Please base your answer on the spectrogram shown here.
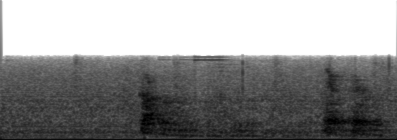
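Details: Xio the dog barks at balloons, giving two short, harmonic barks about two seconds apart over low rumbling background noise.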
